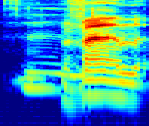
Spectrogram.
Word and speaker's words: van: there's also van and ban van v an a a type of transport yeah and B an is a Prohibition like a smoking ban when you're not allowed to smoke in the bars so the difference between the V and the B is important and I recommend that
